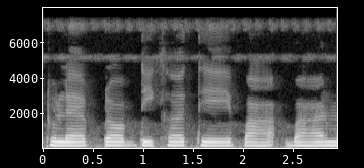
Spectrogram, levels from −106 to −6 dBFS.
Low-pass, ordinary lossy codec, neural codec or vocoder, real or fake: 7.2 kHz; none; none; real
